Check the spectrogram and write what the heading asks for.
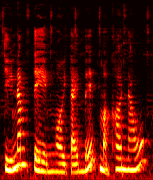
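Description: A woman reading a story aloud as an audiobook narrator with an expressive delivery. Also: medium pitch, moderate pace, faint music behind. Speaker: audiobook reader.

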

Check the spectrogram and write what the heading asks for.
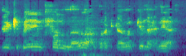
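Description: A man's voice: lowish voice, rapid-fire, pushed and bright, lo-fi sound, a little hiss or hum. A man on a video chat teasing and heckling the host.

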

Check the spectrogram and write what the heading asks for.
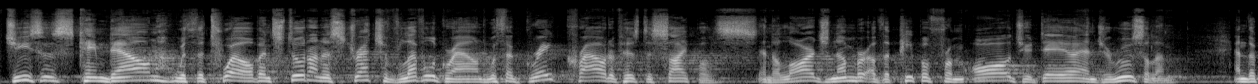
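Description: A man, a priest, proclaiming the gospel at Mass in a measured, solemn way, from an altar microphone in a large church. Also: a little high, lively intonation. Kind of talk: gospel reading and sung alleluia at Mass. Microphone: altar microphone from a far camera. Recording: long church reverb.

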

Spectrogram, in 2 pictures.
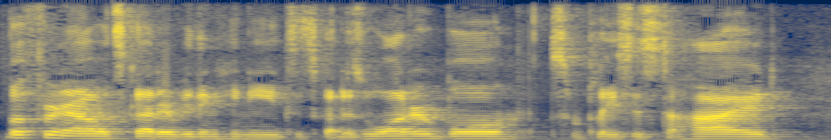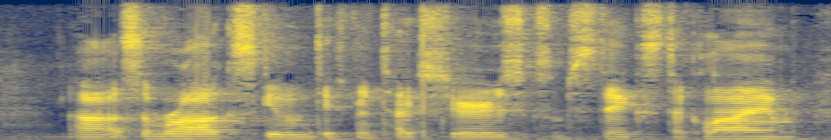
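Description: A man's voice: mid-range voice, level tone, normal speed, a bit bright, echoey room. A young man in his twenties vlogging about his reptiles at home, eager and full of fillers and repeated words. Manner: enthusiastic, many fillers and repeats. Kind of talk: casual vlog. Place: room at home with reptile tanks.

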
